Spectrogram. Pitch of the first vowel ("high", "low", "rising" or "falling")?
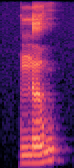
rising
